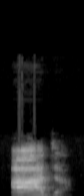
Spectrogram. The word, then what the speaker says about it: haya: Aiga. No se dice aiga. ¿Cómo se dice haya?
